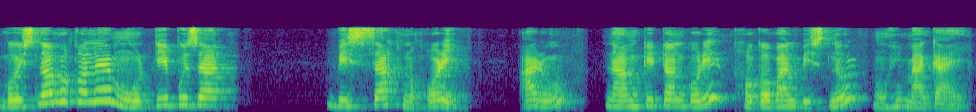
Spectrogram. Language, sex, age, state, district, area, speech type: Assamese, female, 60+, Assam, Dibrugarh, urban, spontaneous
